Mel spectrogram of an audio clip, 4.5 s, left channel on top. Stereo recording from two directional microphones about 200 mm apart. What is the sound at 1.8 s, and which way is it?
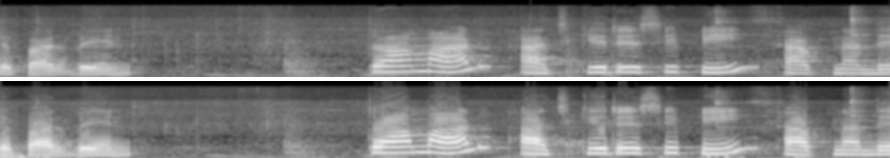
Speech, 20° right (ahead or behind).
